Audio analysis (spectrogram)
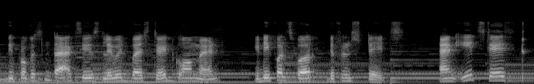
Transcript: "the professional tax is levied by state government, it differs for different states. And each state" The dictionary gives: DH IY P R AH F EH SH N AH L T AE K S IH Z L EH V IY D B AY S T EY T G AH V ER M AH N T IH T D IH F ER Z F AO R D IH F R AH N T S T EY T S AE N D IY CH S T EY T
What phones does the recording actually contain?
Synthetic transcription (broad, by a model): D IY P R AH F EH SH AH N T AE K S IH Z L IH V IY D B AY S T EY T G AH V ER M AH N T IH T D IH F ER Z F AO R D IH F R AH N T S T EY T S AE N D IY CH S T EY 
